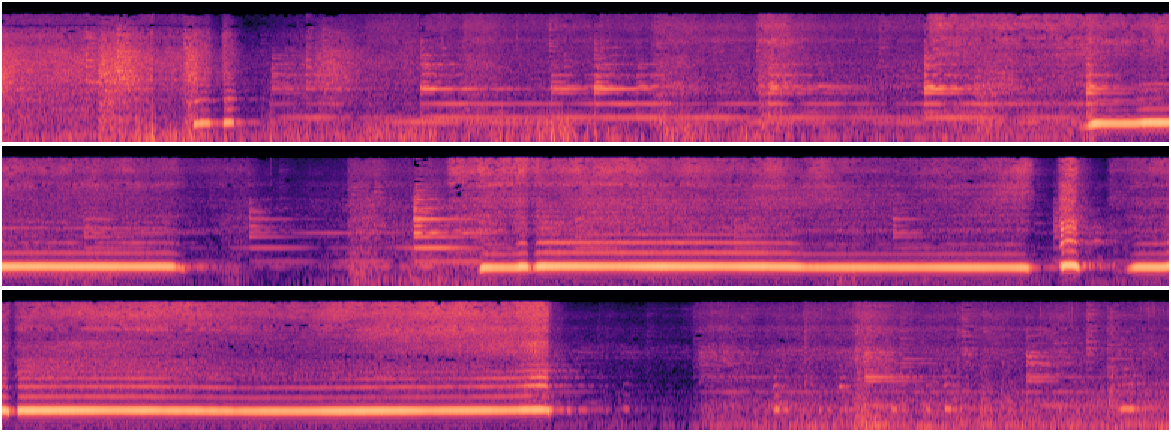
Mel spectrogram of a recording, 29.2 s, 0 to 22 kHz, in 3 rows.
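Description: Steam locomotive chime whistle on a 4-4-0, sounding a multi-note chord. It blows softly at first, then loudly in the grade-crossing signal: long, long, short, long. After the last blast the train keeps rumbling past.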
